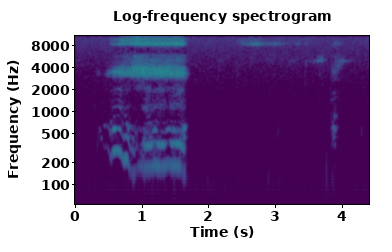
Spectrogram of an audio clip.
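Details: Big snore from a Boston Terrier, a single drawn-out, wheezy tonal rasp lasting about a second, wavering in pitch, followed by quiet breathing and a faint snuffle in a small room.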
